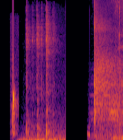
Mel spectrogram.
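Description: Intro animation sound effects: a sharp pop about a quarter-second in, then about a second of quick, faint keyboard-typing clicks, and one more click near the end.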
